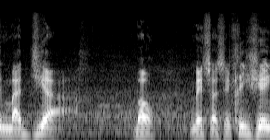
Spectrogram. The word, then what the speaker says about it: Magyar: oui tout cet endroit sont des magyars qu il faut prononcer en réalité madjer bon message écrit j'ai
